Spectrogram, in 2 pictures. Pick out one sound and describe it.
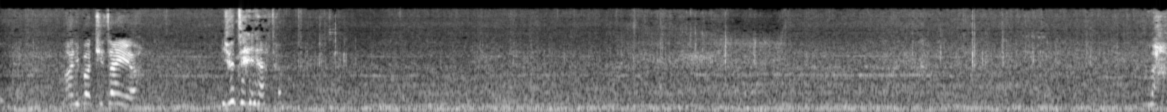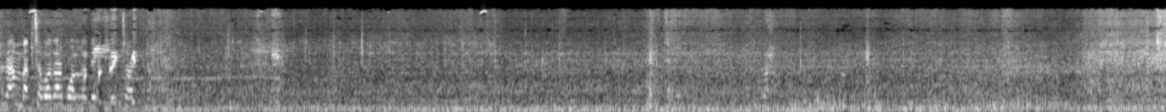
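A small motor vehicle engine drones steadily while driving.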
